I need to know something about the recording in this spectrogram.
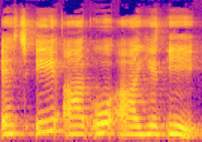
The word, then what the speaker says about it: heroine: Singh Pro sing and the one heroin actually h e r o i n e should be pronounced as heroine not hero heroine so the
